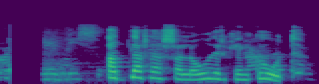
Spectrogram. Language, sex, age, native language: Icelandic, female, 10, English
